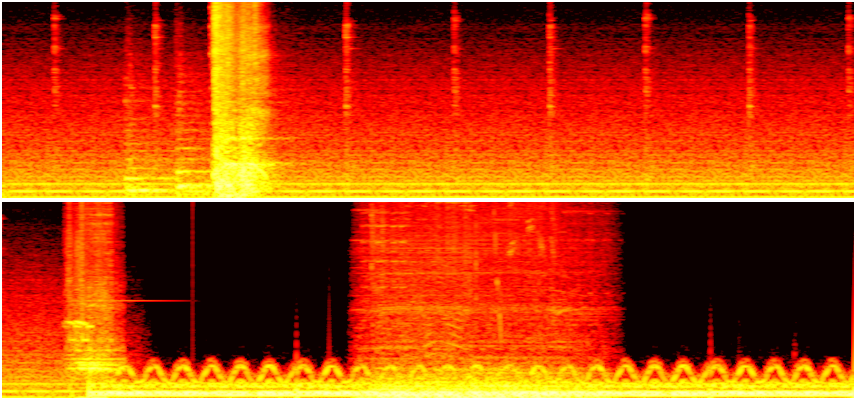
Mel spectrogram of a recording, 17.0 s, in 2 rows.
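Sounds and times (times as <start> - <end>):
steady low hum: 0.0 - 17.0
clock ticking: 0.4 - 2.0, 3.3 - 3.7, 4.4 - 6.7, 7.4 - 7.7, 8.3 - 8.7.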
